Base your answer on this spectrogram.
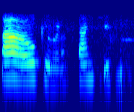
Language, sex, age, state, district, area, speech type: Tamil, female, 60+, Tamil Nadu, Mayiladuthurai, rural, conversation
